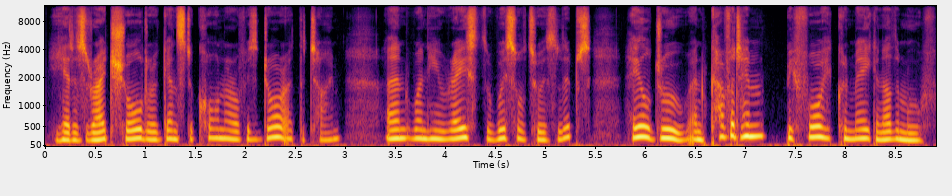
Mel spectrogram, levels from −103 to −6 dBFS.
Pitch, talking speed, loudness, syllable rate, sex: 205 Hz, 230 wpm, -19 LUFS, 5.7 syllables/s, female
